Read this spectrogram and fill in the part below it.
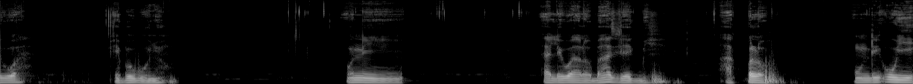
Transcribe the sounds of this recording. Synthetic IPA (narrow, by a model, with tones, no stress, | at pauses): i˨˧wa˧ | e˨bo˨˦bo˨ɲɔ̃˧ | u˦ni˧ | ɛ˨le˨wa˧˨lɔ˨baː˨˦zi˨ɛ˧ɡ͡bi˨ | a˨k͡plɔ˨ | u˦n˦di˦ʔu˦je˨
